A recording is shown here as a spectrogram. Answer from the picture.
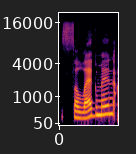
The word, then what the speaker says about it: Seligman: And this was started by Martin Seligman. I don't know if I'm saying that right. S-E-L-I-G-M-A-N.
